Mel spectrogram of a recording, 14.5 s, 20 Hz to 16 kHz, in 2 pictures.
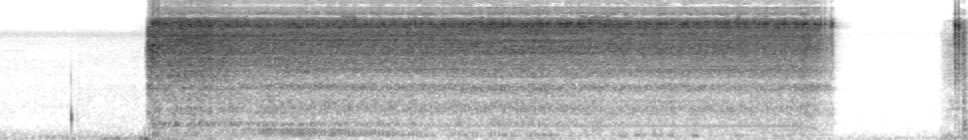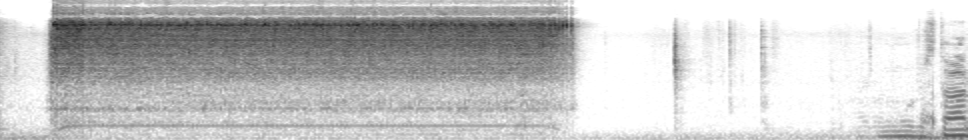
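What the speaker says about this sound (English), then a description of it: "Let's remove this 10mm bolt right here first, and there's another one right there." A power ratchet spins out 10mm bolts from the starter shield on a GMC Sierra with a 6L80 transmission. It makes two long, loud buzzing runs of about five and four seconds, split by a short pause, and a faint clatter follows.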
